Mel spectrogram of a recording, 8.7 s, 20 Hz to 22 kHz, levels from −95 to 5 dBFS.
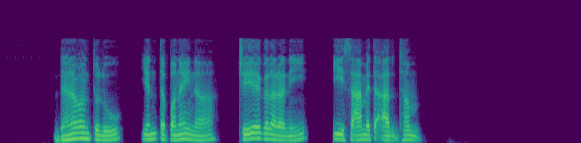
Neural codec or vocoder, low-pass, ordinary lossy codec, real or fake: codec, 16 kHz, 0.4 kbps, LongCat-Audio-Codec; 7.2 kHz; MP3, 64 kbps; fake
